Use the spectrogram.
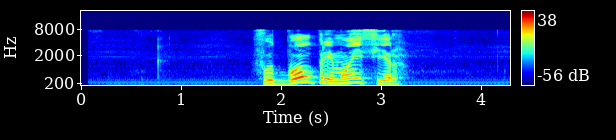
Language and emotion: Russian, positive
